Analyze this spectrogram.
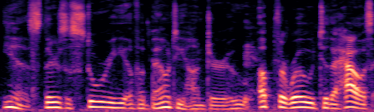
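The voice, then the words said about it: Mimics a calm public radio voice. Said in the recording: “let me see if I can get a good NPR voice.”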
